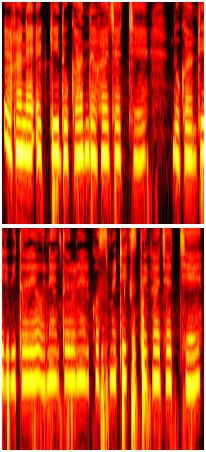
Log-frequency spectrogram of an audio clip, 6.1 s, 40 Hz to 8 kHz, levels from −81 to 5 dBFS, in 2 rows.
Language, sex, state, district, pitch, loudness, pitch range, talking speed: Bengali, female, Assam, Hailakandi, 210 Hz, -19 LUFS, 205-220 Hz, 120 wpm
